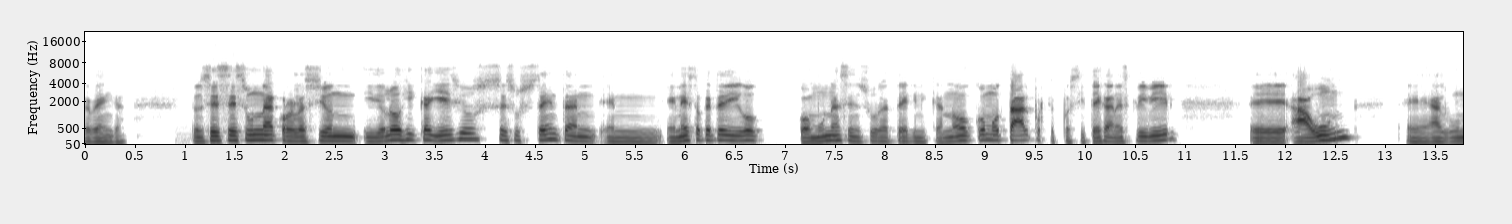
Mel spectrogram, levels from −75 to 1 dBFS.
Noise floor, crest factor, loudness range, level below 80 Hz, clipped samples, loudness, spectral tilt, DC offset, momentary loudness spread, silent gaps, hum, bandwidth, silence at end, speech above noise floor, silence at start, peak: -57 dBFS; 20 dB; 3 LU; -50 dBFS; under 0.1%; -24 LUFS; -7 dB/octave; under 0.1%; 12 LU; none; none; 8 kHz; 0 s; 33 dB; 0 s; -4 dBFS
